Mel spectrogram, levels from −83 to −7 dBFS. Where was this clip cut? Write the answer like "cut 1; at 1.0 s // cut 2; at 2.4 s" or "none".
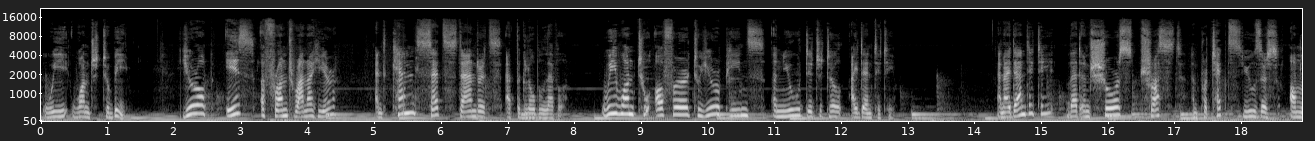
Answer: cut 1; at 8.3 s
